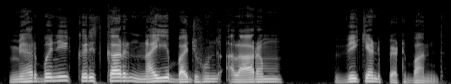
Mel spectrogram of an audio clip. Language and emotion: Kashmiri, neutral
